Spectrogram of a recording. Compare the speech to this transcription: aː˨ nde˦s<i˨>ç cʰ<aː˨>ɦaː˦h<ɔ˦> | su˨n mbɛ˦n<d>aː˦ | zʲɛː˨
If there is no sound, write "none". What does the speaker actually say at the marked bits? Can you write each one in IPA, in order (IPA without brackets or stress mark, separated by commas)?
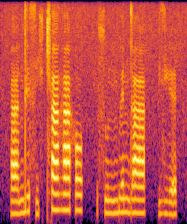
i˨, aː˦, ɔ˦, d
